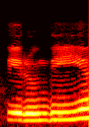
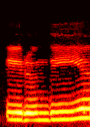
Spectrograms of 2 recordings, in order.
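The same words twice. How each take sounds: Both takes have the same delivery.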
